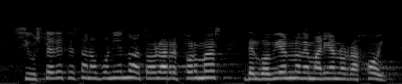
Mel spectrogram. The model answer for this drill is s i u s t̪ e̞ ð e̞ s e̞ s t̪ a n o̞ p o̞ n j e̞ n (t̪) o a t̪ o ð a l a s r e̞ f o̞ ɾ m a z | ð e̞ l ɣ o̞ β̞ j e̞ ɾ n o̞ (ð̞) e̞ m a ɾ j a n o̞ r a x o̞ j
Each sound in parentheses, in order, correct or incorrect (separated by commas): incorrect, correct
